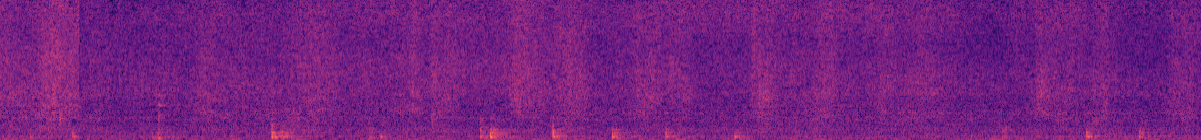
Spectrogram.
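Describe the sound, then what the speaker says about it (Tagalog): Pig brain sizzles steadily while it cooks in a pan for a home-style Cebu osdogua, a dense continuous frying hiss with scattered light stirring clicks throughout and no talk. "Naluluto na yung utak."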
